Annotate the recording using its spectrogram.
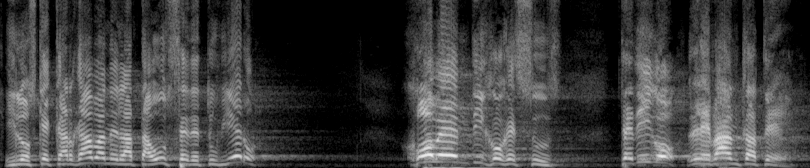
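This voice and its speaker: High, bright-voiced preaching man in a reverberant church. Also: lively intonation, takes it slowly, gravelly. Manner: preaching with swelling emphasis and rhetorical questions to the congregation. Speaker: pastor. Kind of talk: sermon. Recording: long church hall reverb.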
